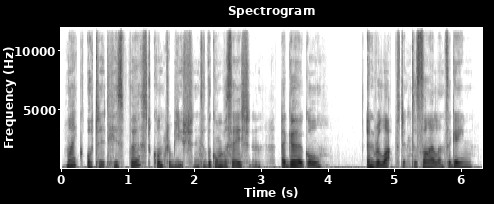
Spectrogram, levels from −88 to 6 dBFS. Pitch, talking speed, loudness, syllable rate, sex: 200 Hz, 125 wpm, -18 LUFS, 5.8 syllables/s, female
